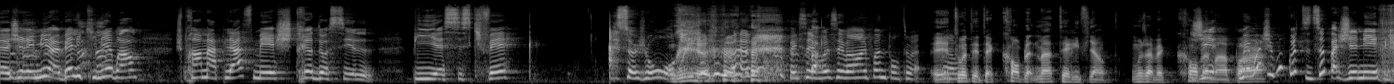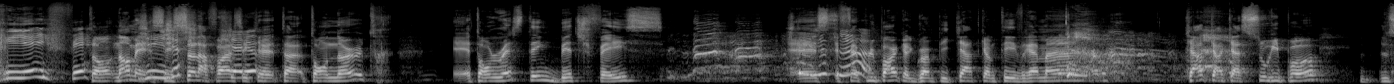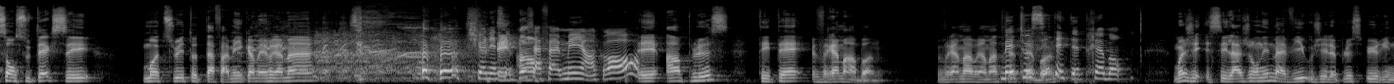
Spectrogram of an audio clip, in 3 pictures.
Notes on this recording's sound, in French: J'ai décidé de vous faire patienter avec des entrevues devant public que j'ai enregistrées l'année dernière.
